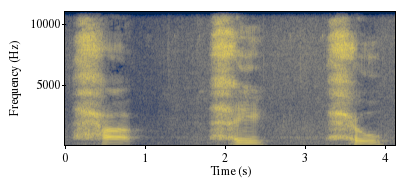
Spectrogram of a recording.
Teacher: লম্বা হা হলকের মধ্য থেকে শোষ করে পড়তে হয়।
